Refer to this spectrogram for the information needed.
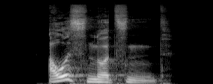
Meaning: present participle of ausnutzen
- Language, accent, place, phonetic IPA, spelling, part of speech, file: German, Germany, Berlin, [ˈaʊ̯sˌnʊt͡sn̩t], ausnutzend, verb, De-ausnutzend.ogg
